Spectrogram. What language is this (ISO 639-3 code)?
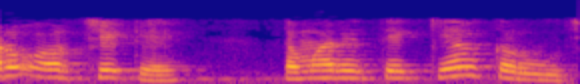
guj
